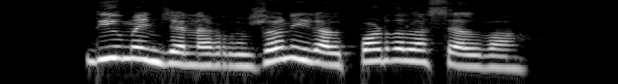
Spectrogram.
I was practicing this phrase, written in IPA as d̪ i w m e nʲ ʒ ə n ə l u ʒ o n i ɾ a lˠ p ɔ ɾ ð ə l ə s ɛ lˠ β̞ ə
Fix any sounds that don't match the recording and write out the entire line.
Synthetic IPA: d̪ i w m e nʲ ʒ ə n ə r u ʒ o n i ɾ a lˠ p ɔ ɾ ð ə l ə s ɛ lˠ β̞ ə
